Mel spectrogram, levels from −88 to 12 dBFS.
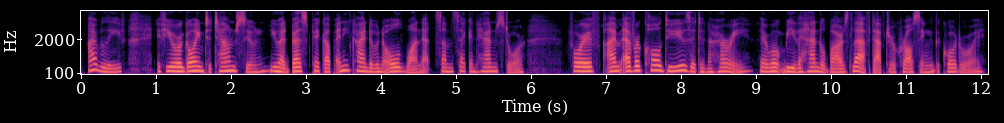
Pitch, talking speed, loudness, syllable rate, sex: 185 Hz, 225 wpm, -20 LUFS, 5.9 syllables/s, female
